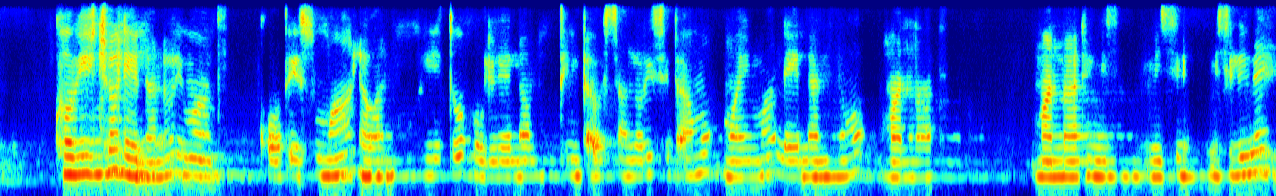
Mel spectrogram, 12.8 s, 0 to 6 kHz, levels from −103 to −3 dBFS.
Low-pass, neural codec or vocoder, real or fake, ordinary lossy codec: 5.4 kHz; codec, 16 kHz, 4 kbps, X-Codec, HuBERT features, trained on general audio; fake; Opus, 64 kbps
